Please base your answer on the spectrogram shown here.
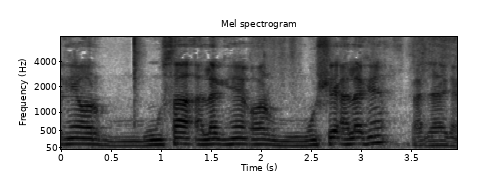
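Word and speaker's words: משה: اب اسی طرح حضرت موسیٰ کا نام عربی میں ہے موسیٰ, لیکن جو اصل ورڈ ہے ہبرو میں وہ ہے موشے, موشے.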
